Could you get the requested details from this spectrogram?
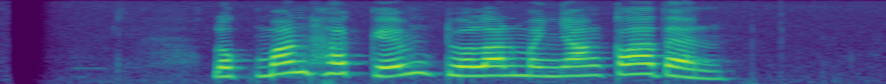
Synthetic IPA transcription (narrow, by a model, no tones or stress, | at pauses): luk̚manhakɪmɖ̥o̤lanməɲaŋklat̪ɛn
